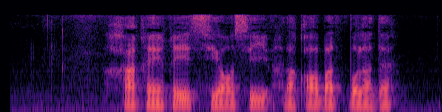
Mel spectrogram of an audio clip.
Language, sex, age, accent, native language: Uzbek, male, 19-29, Andijon, Uzbek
